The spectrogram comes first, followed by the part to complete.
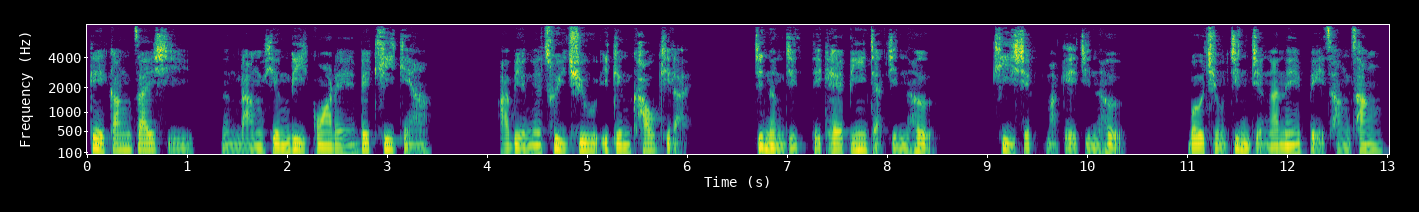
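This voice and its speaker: A man with a Taiwanese accent narrating a scripted radio drama in expressive storytelling style. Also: on the low side, a little slow, no room sound, studio quality.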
